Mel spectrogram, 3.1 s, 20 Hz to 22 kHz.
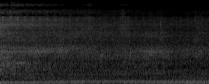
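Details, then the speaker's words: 1959 Chevy Biscayne, 235 six-cylinder, manual, on temporary fuel jug, still on choke high cam: smooth even idle held a little high, steady low hum with no knocks or misses; normal fast idle on choke. "How's that? It's a nice, smooth little 6-cylinder. Good old 235. Still on the high cam with the choke."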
